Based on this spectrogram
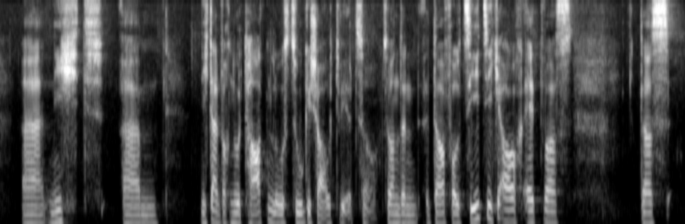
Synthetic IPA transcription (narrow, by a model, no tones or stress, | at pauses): ʔɛːnɪçt | ɛm | nɪçtaɪnfɑχnuːɐtʰaːtn̩loːst͡suːɡəʃaʊtv̥ɪɐtsoːz̥ɔndɐnd̥aːfɔlt͡siːtsɪçaʊxʔɛtv̥as | d̥as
